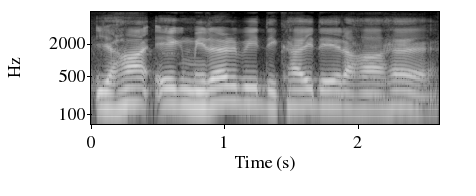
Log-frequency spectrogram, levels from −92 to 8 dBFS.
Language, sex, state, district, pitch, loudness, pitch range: Hindi, male, Arunachal Pradesh, Lower Dibang Valley, 145 Hz, -15 LUFS, 135-155 Hz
